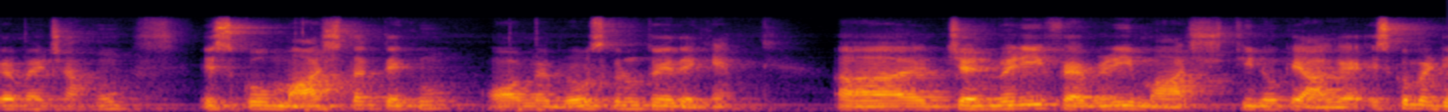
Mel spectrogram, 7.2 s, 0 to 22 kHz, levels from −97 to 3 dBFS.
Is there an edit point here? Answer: no; 0 cuts

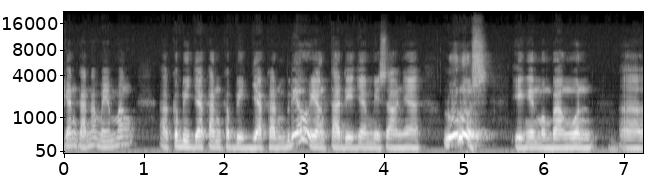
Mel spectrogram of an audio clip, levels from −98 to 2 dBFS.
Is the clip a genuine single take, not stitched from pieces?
yes; 0 cuts

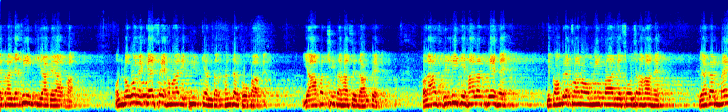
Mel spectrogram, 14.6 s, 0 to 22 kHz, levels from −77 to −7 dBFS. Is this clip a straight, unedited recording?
yes; 0 cuts

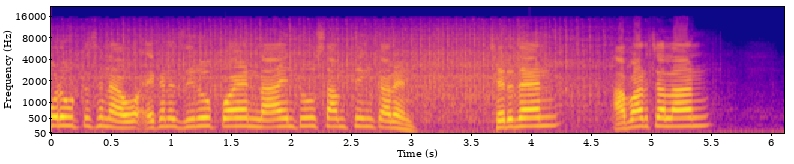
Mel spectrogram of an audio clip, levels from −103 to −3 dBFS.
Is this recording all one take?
yes; 0 cuts

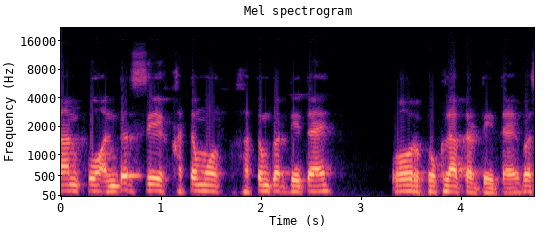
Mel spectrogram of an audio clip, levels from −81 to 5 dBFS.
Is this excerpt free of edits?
yes; 0 cuts

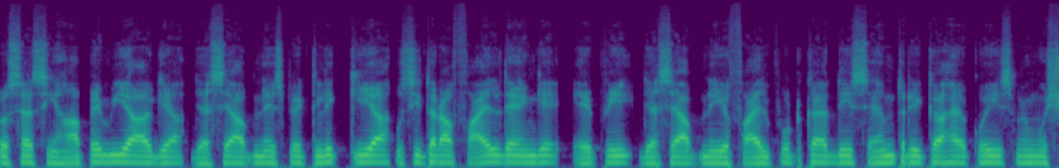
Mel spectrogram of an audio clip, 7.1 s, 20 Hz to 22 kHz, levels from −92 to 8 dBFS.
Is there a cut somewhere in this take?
no; 0 cuts

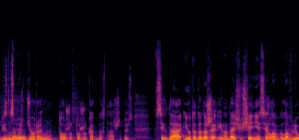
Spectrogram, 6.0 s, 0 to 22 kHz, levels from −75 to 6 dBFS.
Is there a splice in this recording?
no; 0 cuts

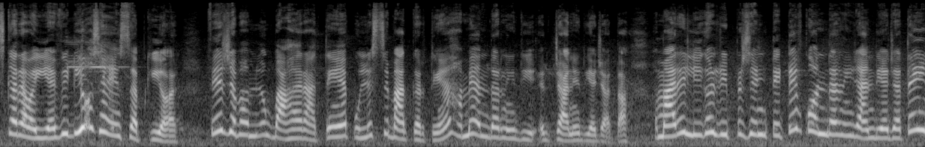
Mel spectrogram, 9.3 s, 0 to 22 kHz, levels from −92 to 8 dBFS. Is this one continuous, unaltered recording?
yes; 0 cuts

